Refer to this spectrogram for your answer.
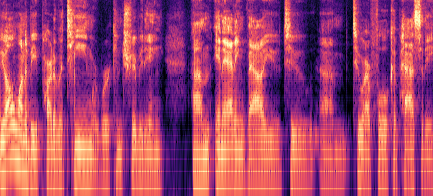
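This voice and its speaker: A man speaks in a plain, everyday voice with a fairly low pitch and ordinary pitch variation. His pace is moderate, and the recording is very clean with a silent background. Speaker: HR diversity executive. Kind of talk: interview.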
